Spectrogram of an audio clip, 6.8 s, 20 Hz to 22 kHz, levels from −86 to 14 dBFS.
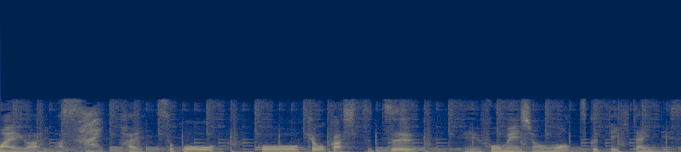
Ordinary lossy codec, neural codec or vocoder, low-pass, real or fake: none; none; none; real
